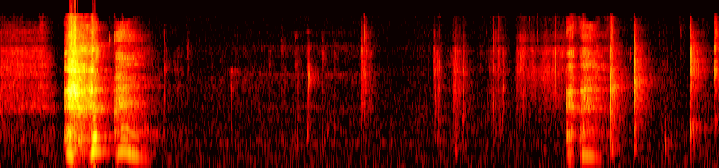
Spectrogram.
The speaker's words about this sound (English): Clear my throat.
